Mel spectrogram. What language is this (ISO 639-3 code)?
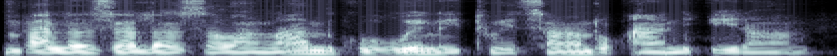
msh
